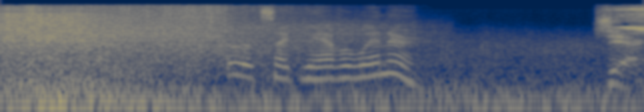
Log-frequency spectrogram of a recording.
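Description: A young woman speaks smugly.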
